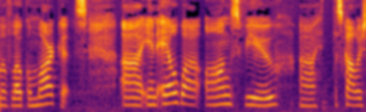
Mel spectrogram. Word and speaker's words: Ong: to the dynamism of local markets in elwha aung's view the scholar's name last name is spelled ong this neoliberal logic is conceptualized as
